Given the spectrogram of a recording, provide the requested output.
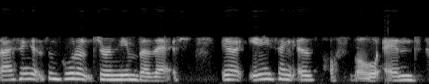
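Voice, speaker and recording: Speaking with a New Zealand accent, a woman keeps her intonation fairly even. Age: young. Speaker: community volunteer. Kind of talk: radio interview.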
